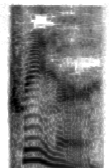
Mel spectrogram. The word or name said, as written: creamer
